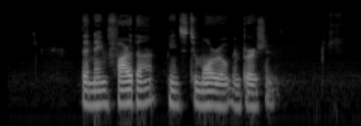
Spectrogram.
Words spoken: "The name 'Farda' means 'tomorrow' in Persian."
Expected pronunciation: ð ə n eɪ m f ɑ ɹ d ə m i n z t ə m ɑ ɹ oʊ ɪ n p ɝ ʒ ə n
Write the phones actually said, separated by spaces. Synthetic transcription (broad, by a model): ð ə n eɪ m f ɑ ɹ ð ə m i n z t ə m ɑ ɹ oʊ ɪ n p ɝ ʃ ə n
